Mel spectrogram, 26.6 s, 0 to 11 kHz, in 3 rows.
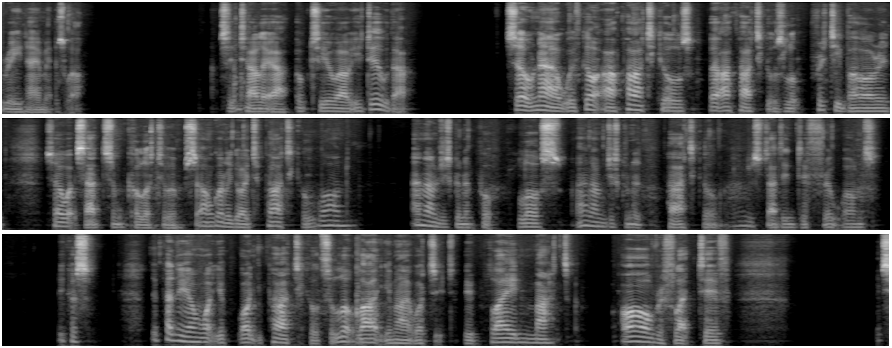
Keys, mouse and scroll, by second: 0.7 click, 4.7 click, 5.8 click, 6.3 click, 6.8 click, 7.4 click, 8.8 middle click, 8.9 middle click, 8.9 middle click, 11.3 click, 12.7 click, 13.6 click, 14.9 click, 16.1 click, 18.2 click, 19.4 click, 20.5 click.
